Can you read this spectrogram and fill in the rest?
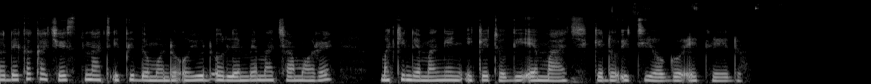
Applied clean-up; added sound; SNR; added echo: neural mask model Resemble Enhance denoiser.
